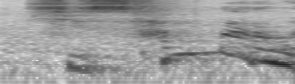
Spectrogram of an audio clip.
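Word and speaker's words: 시심마: 어릴 때 한참 공부할 시절 스승은 늘상 이렇게 시신마라고 하면 안 되고 시산마라고 해야 된다고 계속 가르쳐요.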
